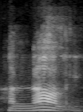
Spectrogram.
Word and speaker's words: hanali: use the word hanali with the emphasis on the na the the uh syllable that has the na if you want to talk about the number six then you put more emphasis on that first syllable that has the first inali hanali it's that important people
